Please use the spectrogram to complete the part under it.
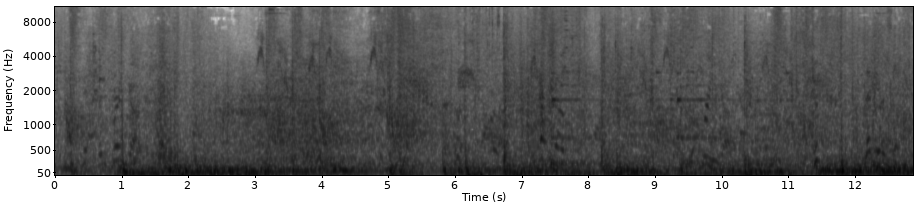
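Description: Explosive Confringo spell blasts in Hogwarts Legacy, a loud, dense run of booming, crashing magical impacts and whooshes, repeated over and over amid continuous game effects.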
